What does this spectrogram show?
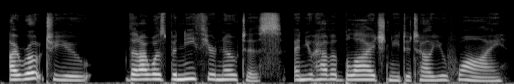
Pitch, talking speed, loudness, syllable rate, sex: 210 Hz, 220 wpm, -18 LUFS, 5.5 syllables/s, female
